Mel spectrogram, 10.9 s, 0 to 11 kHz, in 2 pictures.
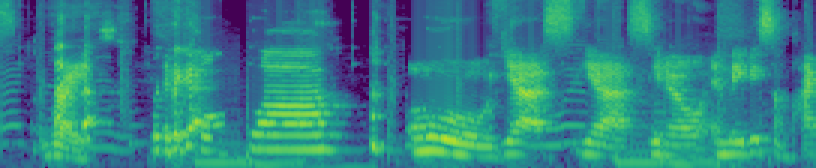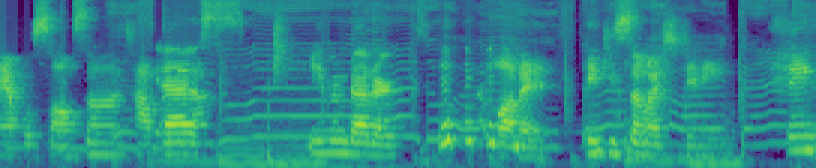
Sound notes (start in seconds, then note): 8.3 laughs softly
